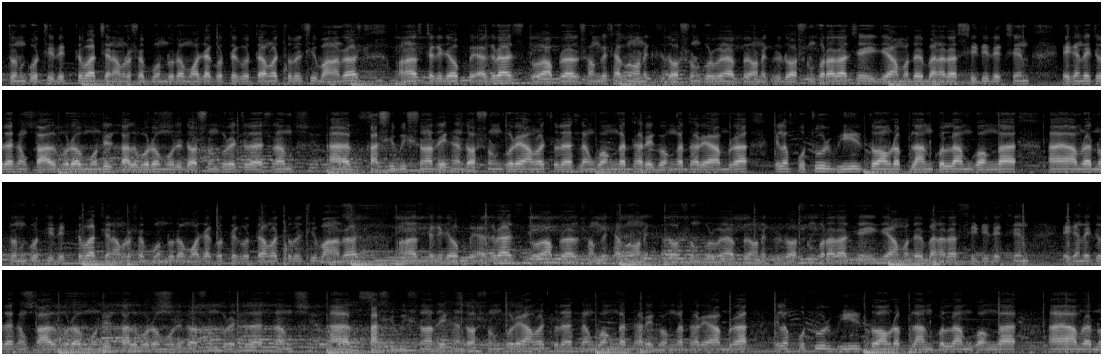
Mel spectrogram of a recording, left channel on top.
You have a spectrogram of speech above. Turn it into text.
করছি, দেখতে পাচ্ছেন। আমরা সব বন্ধুরা মজা করতে করতে আমরা চলেছি বানারস থেকে যাবো প্রয়াগরাজ। তো আপনার সঙ্গে থাকুন, অনেক কিছু দর্শন করবেন, আপনার অনেক কিছু দর্শন করার আছে। এই যে আমাদের বেনারস সিটি দেখছেন, এখান থেকে চলে আসলাম কালভৈরব মন্দির দর্শন করে চলে আসলাম কাশী বিশ্বনাথ, এখানে দর্শন করে আমরা চলে আসলাম গঙ্গার ধারে আমরা দেখলাম প্রচুর ভিড়। তো আমরা প্ল্যান করলাম আমরা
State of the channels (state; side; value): normal; both; correlation 0.42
